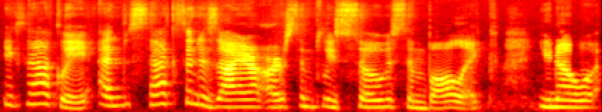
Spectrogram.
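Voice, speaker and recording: A woman's voice: on the high side, a little slow, a bit bright, slight background noise. A woman giving reflective, explanatory answers as an author in an interview, often adding "you know" as she talks. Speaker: podcast guest, author. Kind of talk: thoughtful interview conversation.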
